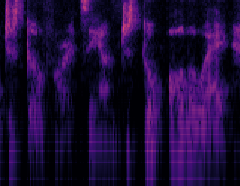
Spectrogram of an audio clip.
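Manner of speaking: hushed, urging, encouraging whisper. Retelling encouragement whispered before a final audition: imitating a whisper. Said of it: "Eric whispers to me".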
